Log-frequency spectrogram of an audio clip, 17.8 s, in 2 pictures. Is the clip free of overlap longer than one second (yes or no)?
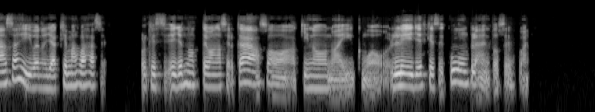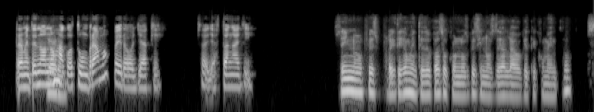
yes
